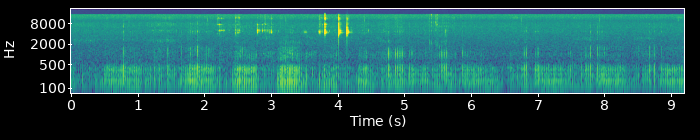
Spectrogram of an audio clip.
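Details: Chloe the cat, affectionate after a night on her owner's back, purrs in a low pulsing rumble that comes in rhythmic bursts with short gaps, plus a few sharp clicks partway through.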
